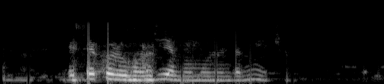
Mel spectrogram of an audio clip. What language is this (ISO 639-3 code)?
kin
